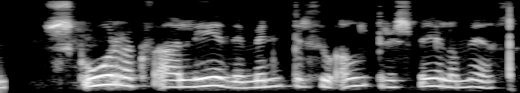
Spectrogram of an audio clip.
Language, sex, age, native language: Icelandic, male, 11, Icelandic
